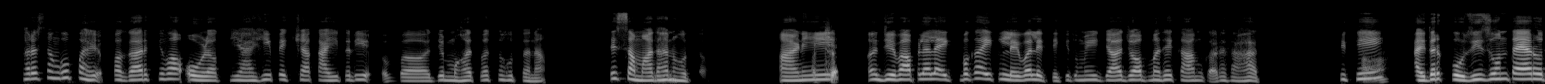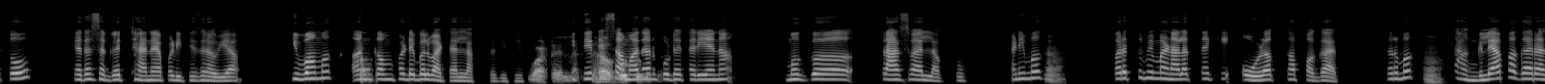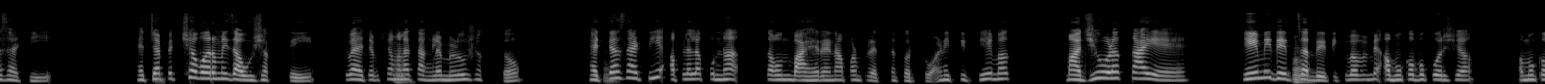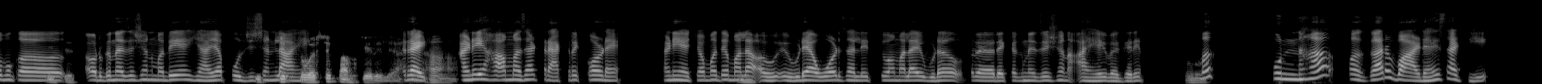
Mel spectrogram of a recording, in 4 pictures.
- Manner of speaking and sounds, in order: in English: "आयदर कोझी झोन"; other noise; in English: "अनकम्फर्टेबल"; tapping; in English: "ऑर्गनायझेशनमध्ये"; in English: "राइट"; in English: "ट्रॅक रेकॉर्ड"; in English: "अवॉर्ड्स"; in English: "रिकॉगनायझेशन"; "वाढण्यासाठी" said as "वाढायसाठी"
- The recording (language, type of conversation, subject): Marathi, podcast, काम म्हणजे तुमच्यासाठी फक्त पगार आहे की तुमची ओळखही आहे?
